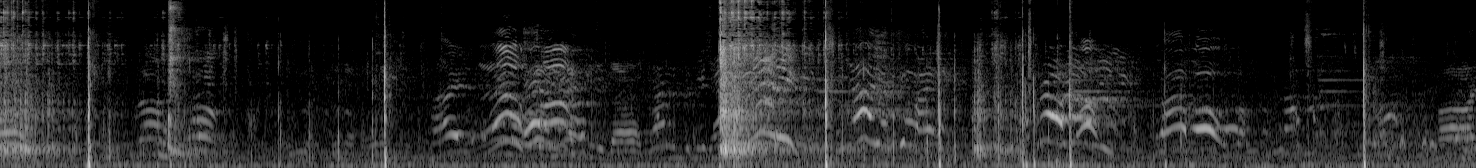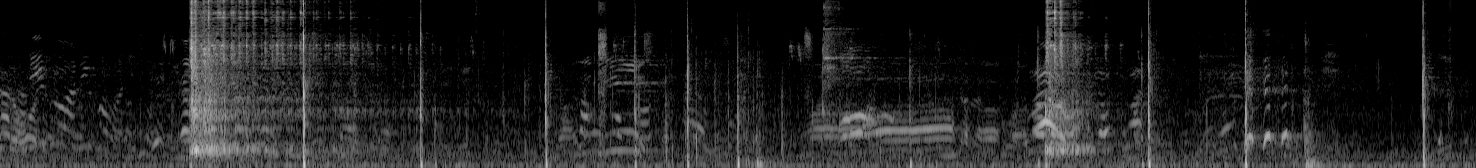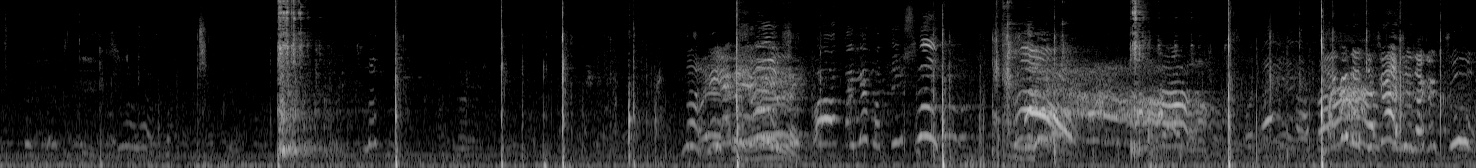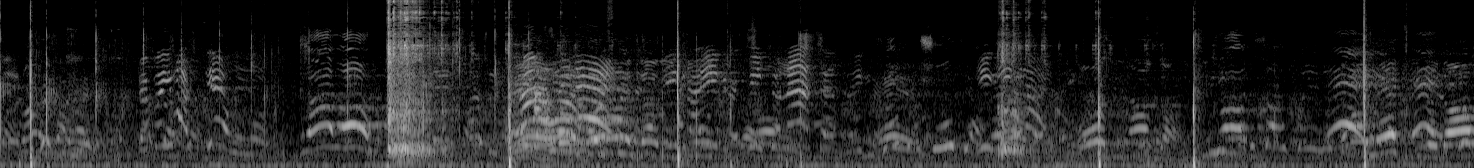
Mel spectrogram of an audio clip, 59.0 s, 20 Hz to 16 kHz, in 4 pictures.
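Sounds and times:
basketball bouncing: 7.2s - 10.8s, 16.7s - 18.3s.

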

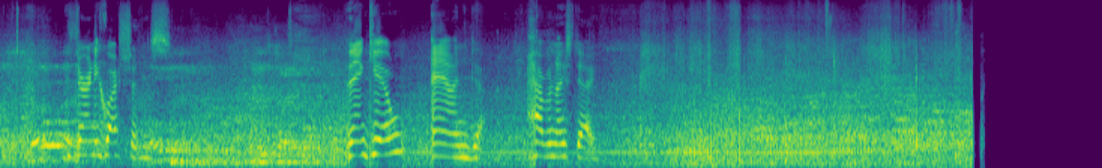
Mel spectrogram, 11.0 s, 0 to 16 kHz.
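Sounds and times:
room background noise: 0.0s - 9.8s.

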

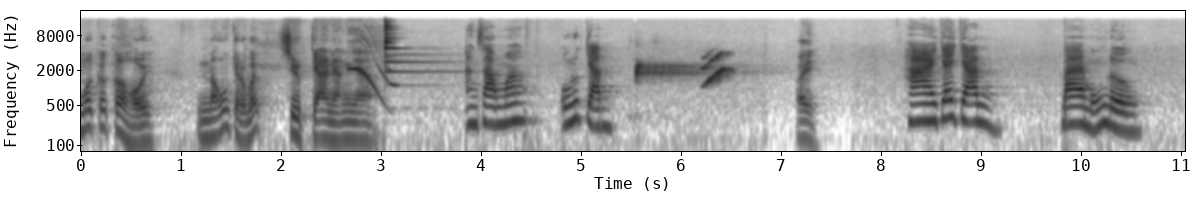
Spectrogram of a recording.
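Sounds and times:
rising whistle-like tone: 2.6s - 3.3s.

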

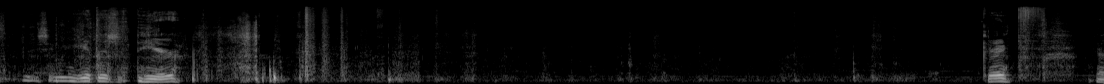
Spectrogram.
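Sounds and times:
man speaking: 0.2s - 1.8s.

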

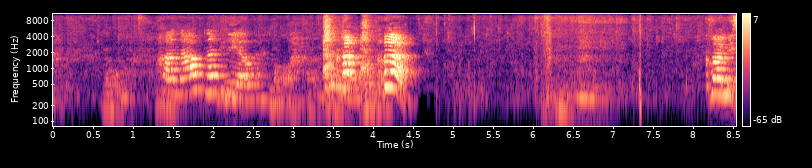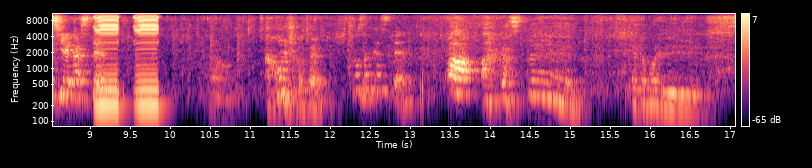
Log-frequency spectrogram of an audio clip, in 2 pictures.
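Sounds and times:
doorbell buzzer: 9.1s - 10.0s.

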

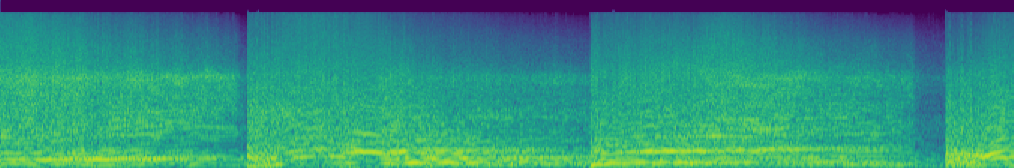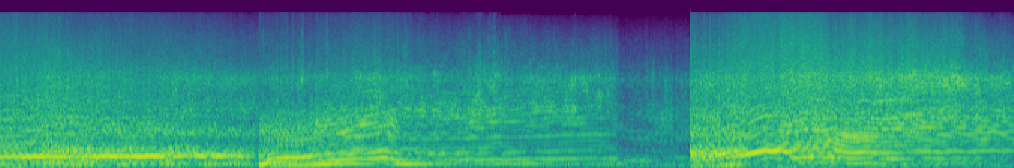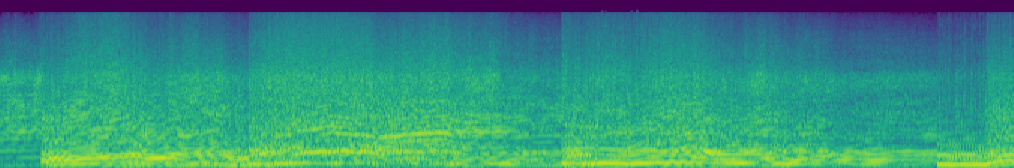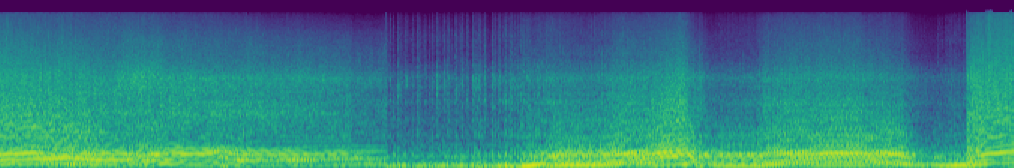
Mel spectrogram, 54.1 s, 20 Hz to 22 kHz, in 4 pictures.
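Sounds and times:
truck engines revving hard: 0.0s - 45.8s, 47.2s - 54.0s.

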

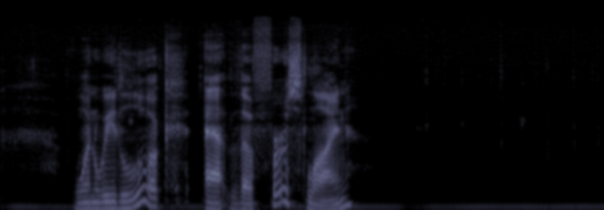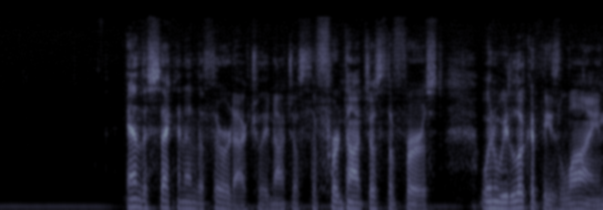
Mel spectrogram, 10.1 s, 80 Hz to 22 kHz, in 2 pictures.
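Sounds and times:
faint electrical hum: 0.0s - 10.0s
faint light ticks: 3.4s - 6.0s.

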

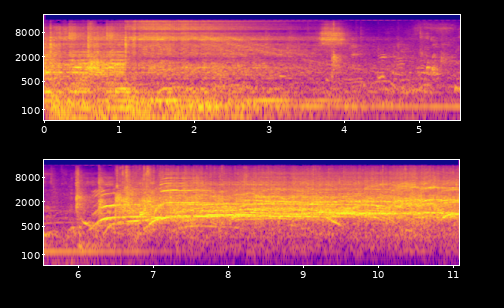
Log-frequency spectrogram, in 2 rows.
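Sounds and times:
held bass-heavy pop chord: 0.0s - 4.2s.

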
